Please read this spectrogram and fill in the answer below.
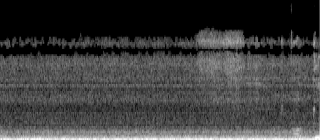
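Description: Steady low rumble of a car being driven, heard inside the cabin: tyre and engine noise on a mountain road.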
